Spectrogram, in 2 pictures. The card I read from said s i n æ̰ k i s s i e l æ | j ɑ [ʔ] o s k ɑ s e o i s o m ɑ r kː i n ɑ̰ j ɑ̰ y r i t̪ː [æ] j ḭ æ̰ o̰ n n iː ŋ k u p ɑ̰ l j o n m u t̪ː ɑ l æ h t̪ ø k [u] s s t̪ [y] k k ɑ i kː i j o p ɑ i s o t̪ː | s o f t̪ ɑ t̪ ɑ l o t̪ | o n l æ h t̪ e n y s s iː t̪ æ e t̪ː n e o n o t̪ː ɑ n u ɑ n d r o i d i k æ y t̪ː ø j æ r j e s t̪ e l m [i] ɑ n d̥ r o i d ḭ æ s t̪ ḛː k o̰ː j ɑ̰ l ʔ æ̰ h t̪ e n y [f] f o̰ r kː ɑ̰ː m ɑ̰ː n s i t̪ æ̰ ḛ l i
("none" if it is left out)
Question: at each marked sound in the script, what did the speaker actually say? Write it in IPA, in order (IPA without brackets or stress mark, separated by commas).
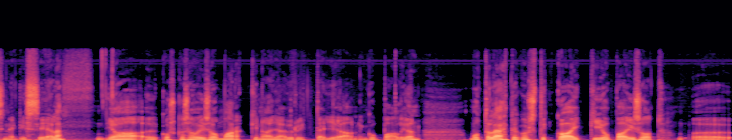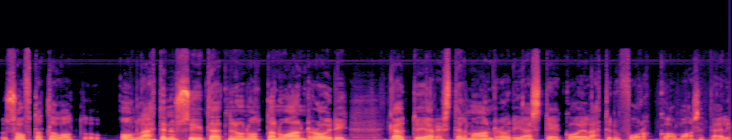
k, æ, o, i, æ, f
